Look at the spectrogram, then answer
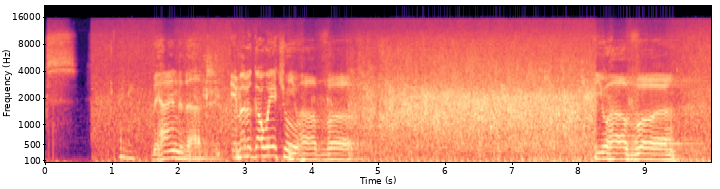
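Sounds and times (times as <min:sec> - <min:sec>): steady static hiss: 0:00.0 - 0:10.0.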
